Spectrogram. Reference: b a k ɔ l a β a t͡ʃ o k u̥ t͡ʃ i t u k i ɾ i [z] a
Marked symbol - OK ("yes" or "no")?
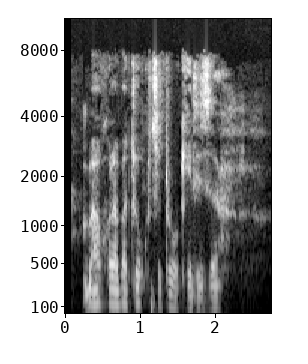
yes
